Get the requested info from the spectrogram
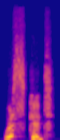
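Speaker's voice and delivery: "whisket" for waistcoat, short i, squashed second syllable; Irish pronunciation. Retold or imitated. Quoting Irish grandma's one word, "whisket" with short Irish vowels. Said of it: "the one word that had stayed Irish".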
